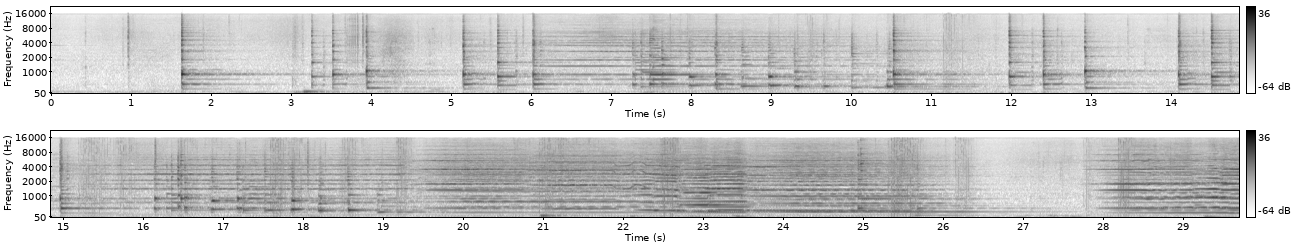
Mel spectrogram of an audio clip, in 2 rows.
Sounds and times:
Violin, fiddle: 1.6 - 29.7.

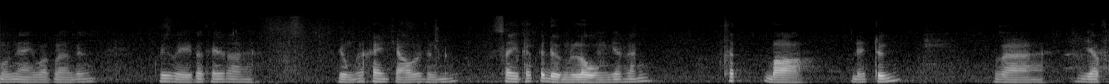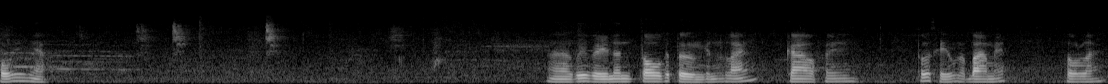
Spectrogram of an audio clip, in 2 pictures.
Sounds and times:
Speech: 0.0 - 1.0, 1.6 - 2.6, 3.4 - 6.6, 7.2 - 9.1, 9.9 - 11.7, 16.6 - 21.2, 21.8 - 22.1.

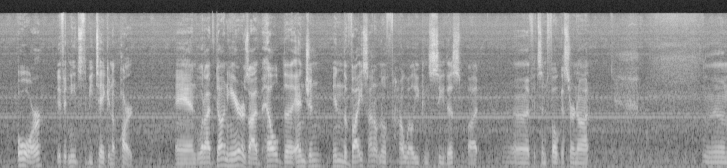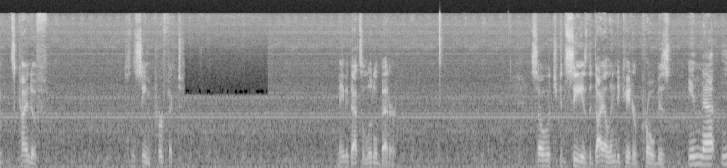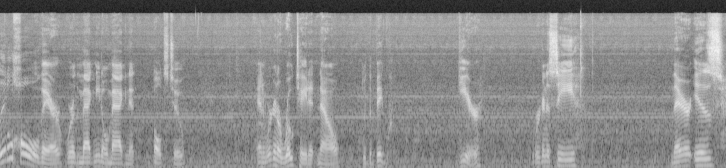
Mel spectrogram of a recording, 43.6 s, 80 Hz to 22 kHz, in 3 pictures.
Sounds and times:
Speech: 0.4 - 2.7, 3.5 - 11.8, 14.0 - 15.5, 17.0 - 18.2, 21.3 - 22.5, 25.2 - 32.8, 34.2 - 37.0, 38.2 - 38.8, 39.7 - 40.8, 42.5 - 43.6.

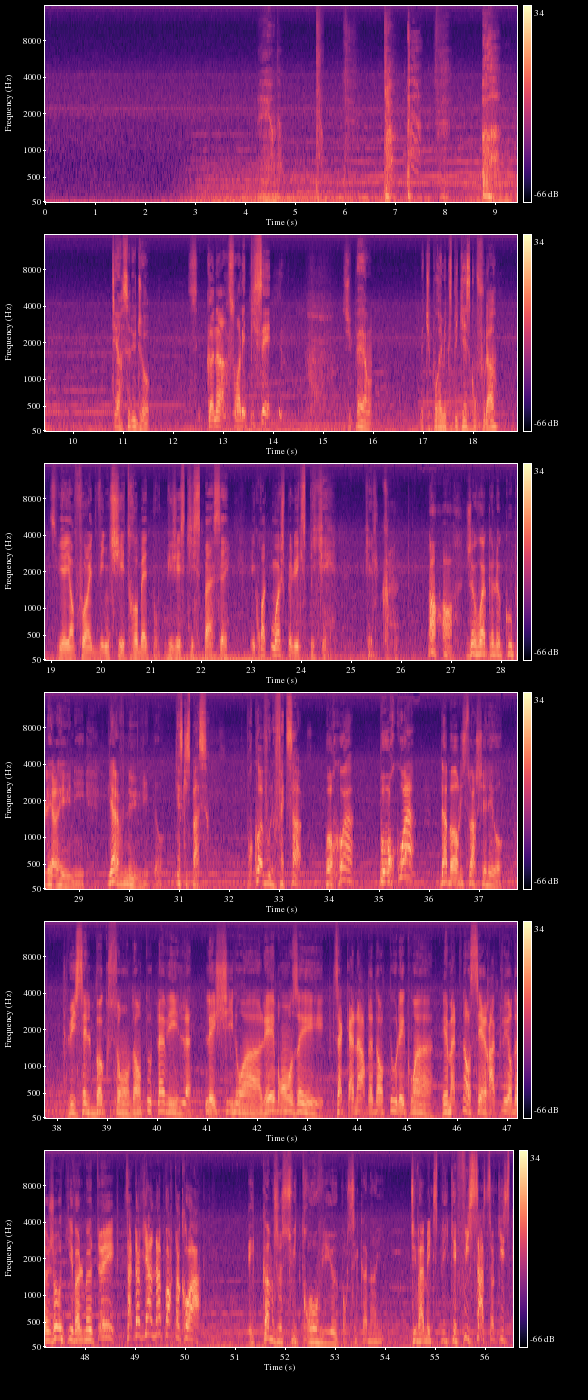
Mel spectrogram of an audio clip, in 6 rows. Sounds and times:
Music: 2.5 - 56.5
Speech: 4.2 - 4.8, 10.8 - 11.6, 12.3 - 14.2, 15.4 - 16.0, 16.9 - 24.7, 25.3 - 26.0, 26.6 - 31.6, 32.4 - 37.5, 38.2 - 50.4, 51.3 - 56.5.

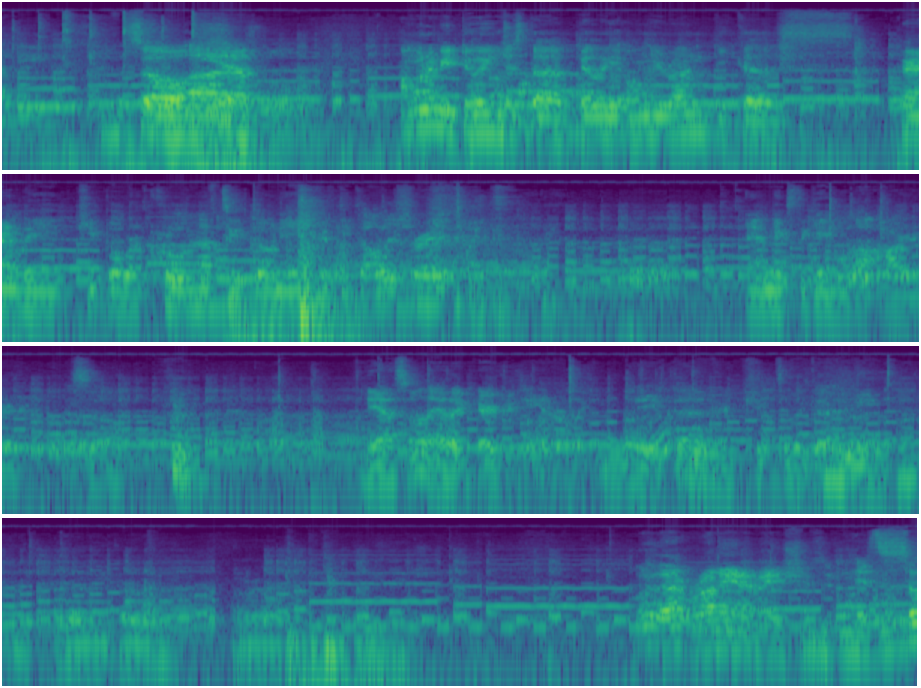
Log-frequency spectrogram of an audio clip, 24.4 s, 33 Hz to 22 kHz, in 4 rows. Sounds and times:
Music: 0.0 - 24.4
Speech: 2.7 - 9.5, 11.1 - 13.0, 14.6 - 21.0, 22.6 - 24.4.

